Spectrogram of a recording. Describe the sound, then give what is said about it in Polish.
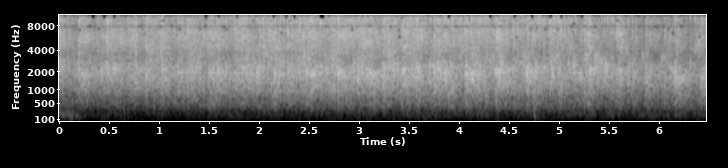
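Sustained applause from an audience at a live event, a loud, dense and even wash of clapping that holds steady from start to finish with no voices above it. “Należą mi się naprawdę poważne brawa.”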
